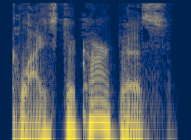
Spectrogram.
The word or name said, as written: clistocarpous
